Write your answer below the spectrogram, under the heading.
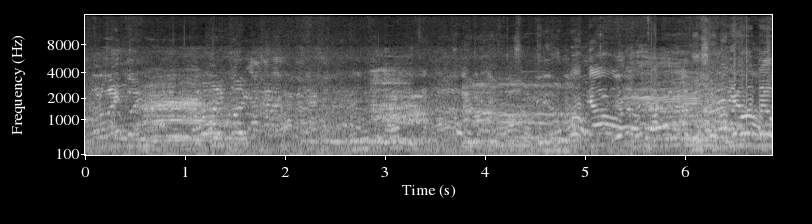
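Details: Lowing of Sahiwal bull calves for sale at Ambari market in Faridpur, Bangladesh, 29 April 2024. Long, curved moos swell and fade in two or three bursts while market crowd talk continues underneath.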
